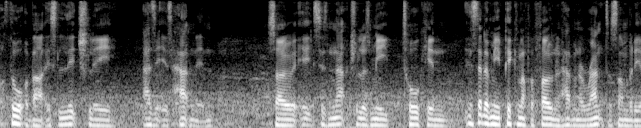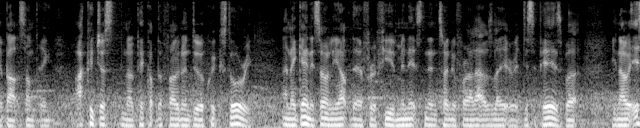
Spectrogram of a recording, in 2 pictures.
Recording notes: Recorded at ISE 2023.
